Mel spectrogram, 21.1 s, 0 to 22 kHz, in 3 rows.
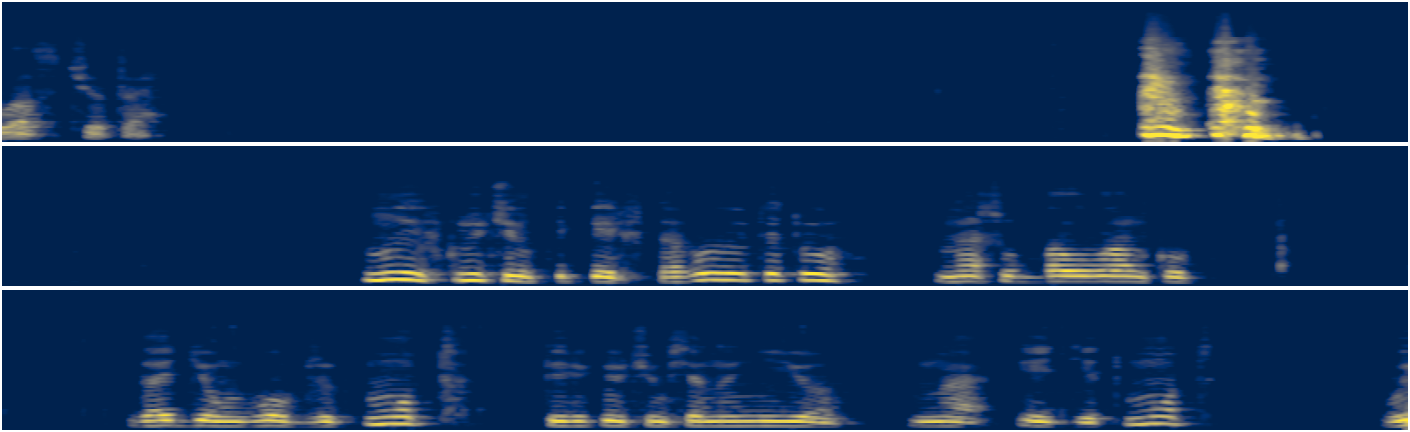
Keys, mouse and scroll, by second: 0.2 middle click, 0.6-1.0 scroll up 3, 1.0 middle click, 3.9-4.6 scroll down 3, 4.6 middle click, 5.6-6.6 scroll down 2, 6.7 shift+middle click, 9.9 click, 14.4 click, 16.2 click, 17.8 click.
